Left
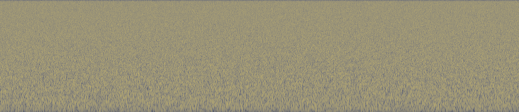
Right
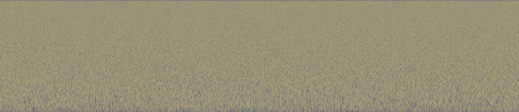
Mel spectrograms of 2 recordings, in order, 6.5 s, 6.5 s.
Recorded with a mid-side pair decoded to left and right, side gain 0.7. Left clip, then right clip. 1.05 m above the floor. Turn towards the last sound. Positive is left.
No sound to turn to.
